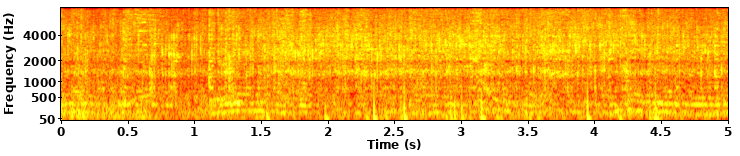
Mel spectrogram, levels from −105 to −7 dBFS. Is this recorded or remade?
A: recorded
